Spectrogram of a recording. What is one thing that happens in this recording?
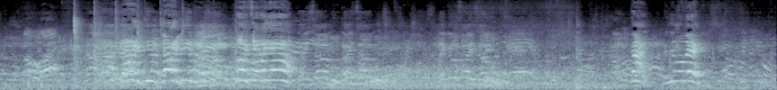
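Young male players shout to each other across an open outdoor pitch.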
